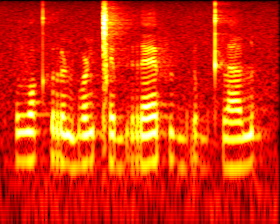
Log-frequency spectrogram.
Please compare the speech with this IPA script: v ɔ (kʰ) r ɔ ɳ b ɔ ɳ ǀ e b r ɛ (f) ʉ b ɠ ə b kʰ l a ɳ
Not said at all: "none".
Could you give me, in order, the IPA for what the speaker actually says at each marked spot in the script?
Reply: kʰ, f

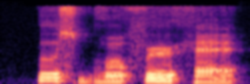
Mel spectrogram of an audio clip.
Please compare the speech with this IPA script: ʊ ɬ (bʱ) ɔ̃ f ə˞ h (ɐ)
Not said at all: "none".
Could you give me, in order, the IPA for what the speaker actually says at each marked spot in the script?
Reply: bʱ, æ

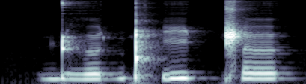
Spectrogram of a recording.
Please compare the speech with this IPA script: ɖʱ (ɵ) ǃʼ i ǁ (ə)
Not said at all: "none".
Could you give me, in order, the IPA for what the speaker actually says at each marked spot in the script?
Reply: ɵ, ə

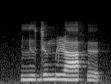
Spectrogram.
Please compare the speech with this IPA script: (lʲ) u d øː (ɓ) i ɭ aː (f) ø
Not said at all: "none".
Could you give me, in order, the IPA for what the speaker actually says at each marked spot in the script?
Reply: lʲ, m, h

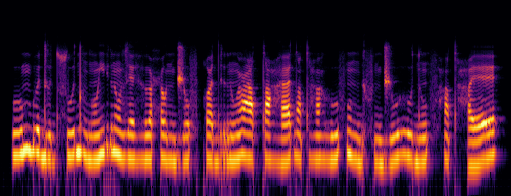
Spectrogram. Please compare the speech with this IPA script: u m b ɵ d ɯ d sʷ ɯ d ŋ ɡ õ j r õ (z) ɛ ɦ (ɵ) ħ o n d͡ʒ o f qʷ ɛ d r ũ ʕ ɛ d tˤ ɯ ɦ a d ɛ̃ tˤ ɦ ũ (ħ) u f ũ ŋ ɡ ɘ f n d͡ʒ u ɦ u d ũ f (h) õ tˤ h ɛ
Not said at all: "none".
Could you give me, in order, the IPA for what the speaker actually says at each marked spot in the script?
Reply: z, ɵ, ɦ, h

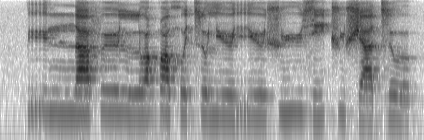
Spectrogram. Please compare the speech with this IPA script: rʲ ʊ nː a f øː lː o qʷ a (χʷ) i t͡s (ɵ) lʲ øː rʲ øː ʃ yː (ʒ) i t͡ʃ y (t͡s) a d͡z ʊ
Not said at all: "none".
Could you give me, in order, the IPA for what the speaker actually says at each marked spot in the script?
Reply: χʷ, o, z, ʃ

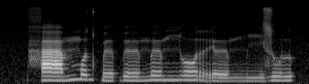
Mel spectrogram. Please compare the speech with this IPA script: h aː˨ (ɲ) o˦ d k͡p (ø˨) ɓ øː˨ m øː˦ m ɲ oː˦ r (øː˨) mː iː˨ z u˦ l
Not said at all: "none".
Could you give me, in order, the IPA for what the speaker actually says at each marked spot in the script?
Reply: mː, ø˨, øː˨

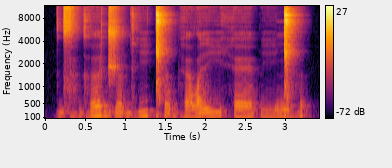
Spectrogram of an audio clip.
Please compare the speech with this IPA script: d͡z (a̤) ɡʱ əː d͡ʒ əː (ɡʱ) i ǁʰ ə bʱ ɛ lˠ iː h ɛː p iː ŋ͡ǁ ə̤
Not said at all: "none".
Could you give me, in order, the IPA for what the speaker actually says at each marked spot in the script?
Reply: a̤, ɡʱ

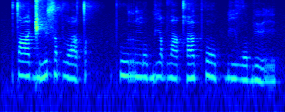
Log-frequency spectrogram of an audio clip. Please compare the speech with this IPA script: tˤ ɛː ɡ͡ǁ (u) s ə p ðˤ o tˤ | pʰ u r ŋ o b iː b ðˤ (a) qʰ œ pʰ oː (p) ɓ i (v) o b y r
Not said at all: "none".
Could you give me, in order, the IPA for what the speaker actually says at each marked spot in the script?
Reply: y, a, p, v

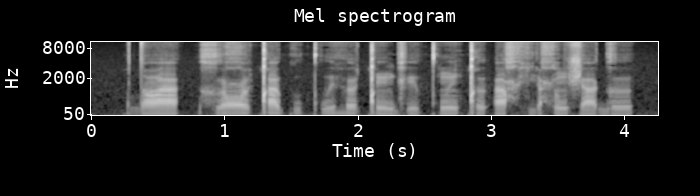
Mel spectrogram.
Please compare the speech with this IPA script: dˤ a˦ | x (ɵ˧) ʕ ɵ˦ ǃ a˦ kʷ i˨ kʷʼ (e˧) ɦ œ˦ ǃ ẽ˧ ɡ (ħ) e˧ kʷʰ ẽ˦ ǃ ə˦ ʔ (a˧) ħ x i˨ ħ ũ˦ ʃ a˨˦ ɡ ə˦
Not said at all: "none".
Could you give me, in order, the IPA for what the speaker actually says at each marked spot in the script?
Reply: ɵ˧, e˦, ʔ, a˧

